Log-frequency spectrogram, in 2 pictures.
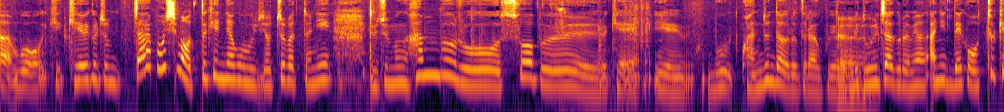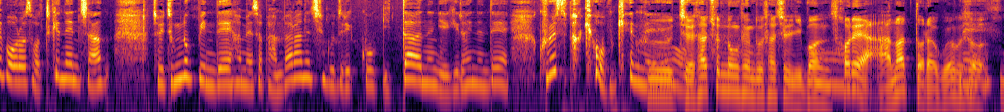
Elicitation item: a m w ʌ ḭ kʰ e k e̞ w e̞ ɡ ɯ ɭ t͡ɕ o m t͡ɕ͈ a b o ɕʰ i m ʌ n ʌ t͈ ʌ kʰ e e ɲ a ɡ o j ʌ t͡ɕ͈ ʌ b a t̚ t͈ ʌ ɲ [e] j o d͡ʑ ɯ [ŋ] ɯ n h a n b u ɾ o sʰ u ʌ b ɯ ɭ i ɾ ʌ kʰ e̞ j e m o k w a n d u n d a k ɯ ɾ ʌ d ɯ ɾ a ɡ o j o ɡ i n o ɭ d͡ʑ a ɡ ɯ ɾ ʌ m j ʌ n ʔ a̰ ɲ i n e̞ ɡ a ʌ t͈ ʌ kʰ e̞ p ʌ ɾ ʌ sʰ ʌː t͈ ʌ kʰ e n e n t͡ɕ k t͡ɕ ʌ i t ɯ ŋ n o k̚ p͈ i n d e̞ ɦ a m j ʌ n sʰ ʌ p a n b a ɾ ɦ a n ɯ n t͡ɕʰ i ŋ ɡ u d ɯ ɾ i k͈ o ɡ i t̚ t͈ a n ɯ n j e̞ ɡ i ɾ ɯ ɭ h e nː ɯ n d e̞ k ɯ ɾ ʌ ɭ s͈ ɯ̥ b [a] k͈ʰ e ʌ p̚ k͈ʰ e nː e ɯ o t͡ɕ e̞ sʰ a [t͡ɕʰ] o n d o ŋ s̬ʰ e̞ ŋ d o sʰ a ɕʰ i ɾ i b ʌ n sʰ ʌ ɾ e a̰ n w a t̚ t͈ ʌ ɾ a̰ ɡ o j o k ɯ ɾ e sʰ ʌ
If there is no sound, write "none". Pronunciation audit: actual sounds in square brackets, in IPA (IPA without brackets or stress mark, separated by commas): i, m, a, t͡ɕʰ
